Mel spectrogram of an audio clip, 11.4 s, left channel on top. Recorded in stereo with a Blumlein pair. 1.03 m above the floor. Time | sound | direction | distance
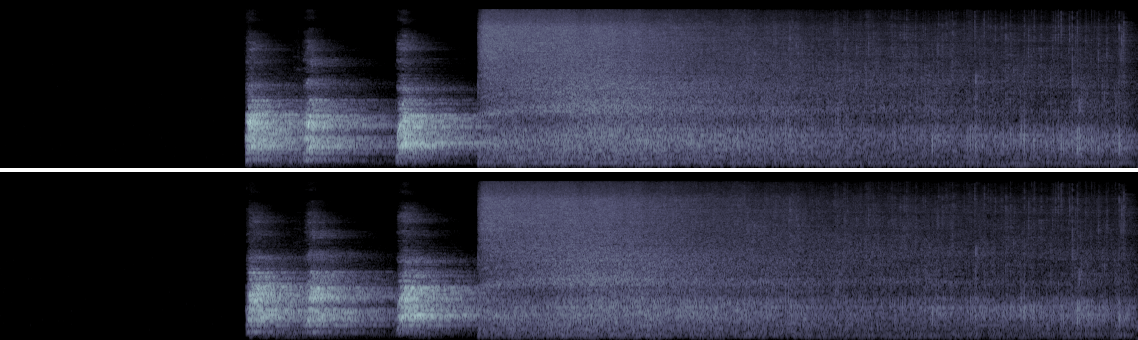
2.5 | a dog barking | 50° left | 3.5 m
4.8 | boiling | 10° left | 0.8 m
